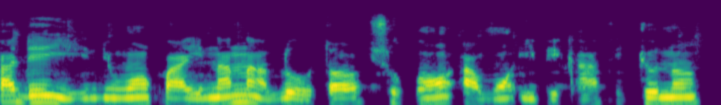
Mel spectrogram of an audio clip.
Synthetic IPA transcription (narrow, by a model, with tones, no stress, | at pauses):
a˦de˦ji˨nĩ˧w̃ɔ̃˦k͡pa˧i˧nã˦nãː˦˨lo˦tɔ˦ʃu˨ɡ͡bɔ̃˨˦a˦˨w̃ɔ̃˧ʔi˧bi˨kã˨˦ti˧d͡ʒo˦nã˦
